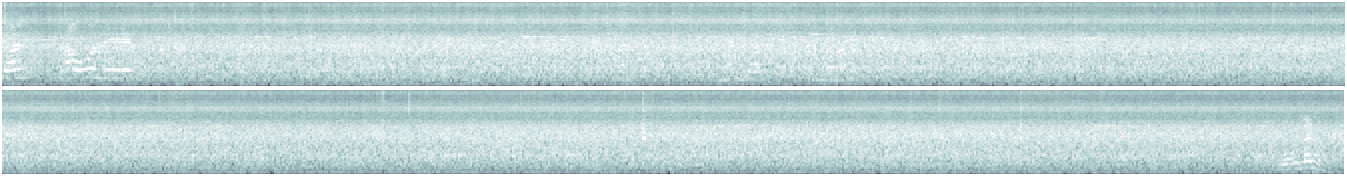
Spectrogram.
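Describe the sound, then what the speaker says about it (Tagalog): Steady rain pours down around a home, a dense, even hiss that holds at the same level the whole time with no breaks. "Umuulan po dito ngayon sa amin."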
